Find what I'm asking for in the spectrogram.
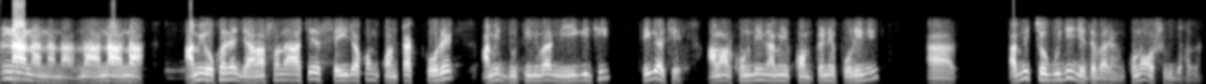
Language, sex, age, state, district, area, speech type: Bengali, male, 60+, West Bengal, Dakshin Dinajpur, rural, conversation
